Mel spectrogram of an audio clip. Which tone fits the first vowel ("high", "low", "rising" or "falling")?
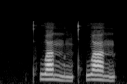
falling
